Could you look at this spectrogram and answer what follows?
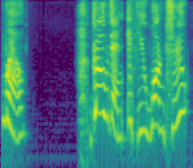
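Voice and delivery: high, loud, huffy dismissal; petulant cry. A narrator's reading. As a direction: cry it out in a temper. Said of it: "she cried".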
